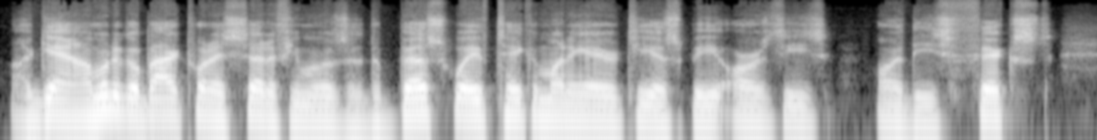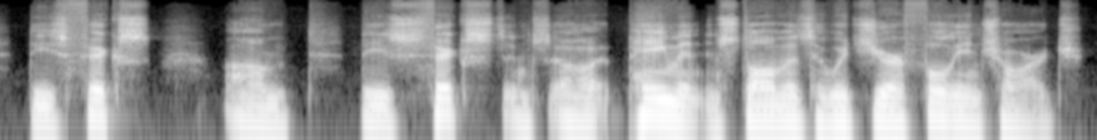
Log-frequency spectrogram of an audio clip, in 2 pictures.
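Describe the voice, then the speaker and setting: A man's voice: medium pitch, brisk, darkish tone, no echo, clean studio sound. A man presenting a webinar lecture on retirement benefits, conversational and prone to restarts and repeats.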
